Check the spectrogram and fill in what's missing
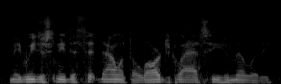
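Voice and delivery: ordinary talk

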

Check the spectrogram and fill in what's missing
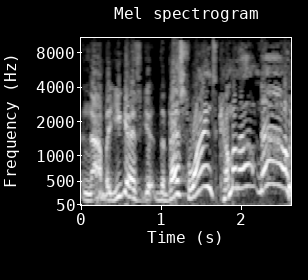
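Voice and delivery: lightly voiced host, rising excitedly; a touch of party host bragging; governor's voice. Governor telling the bridegroom about the wine, excited.

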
